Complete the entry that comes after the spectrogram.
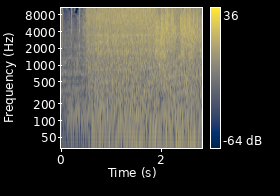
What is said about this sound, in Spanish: Orden de abrir fuego, repito, orden de abrir fuego. Cambio. Aquí C-01, recibido. Abriendo fuego. ¿Preparados? ¡Fuego!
